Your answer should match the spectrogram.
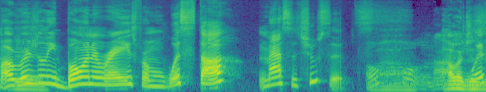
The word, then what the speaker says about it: Worcester: Worcester. But you know why though? Because Dorchester and Worcester is spelled almost the same way. Yeah. Yeah, exactly. It's not Worchester, right? No, no, it's not Wchester. It's W.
